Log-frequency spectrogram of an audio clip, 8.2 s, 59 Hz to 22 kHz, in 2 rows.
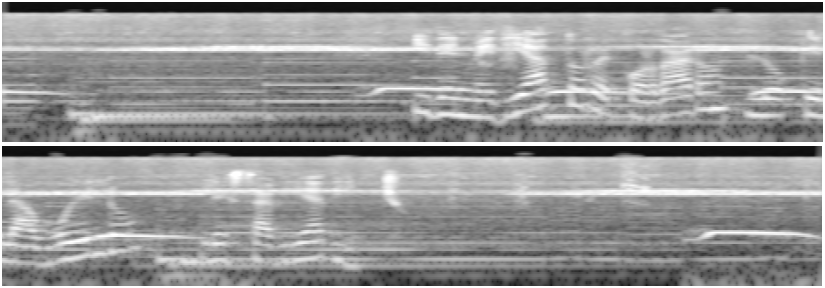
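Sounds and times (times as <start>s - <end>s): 
dove cooing: 0.0s - 8.2s
faint steady hum: 0.0s - 8.2s
speech: 2.1s - 6.2s.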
